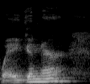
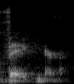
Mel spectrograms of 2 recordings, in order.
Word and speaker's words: Wegener: are who's Alfred Wegener I know it looks like Waggoner but a last name is German so it's pronounced vacant er who was out for vague nur what is his theory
